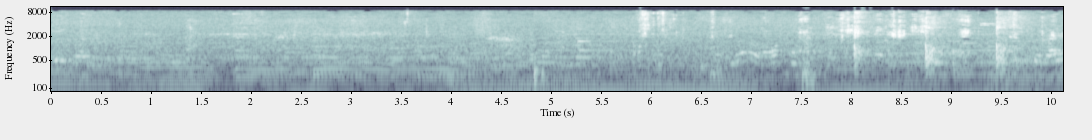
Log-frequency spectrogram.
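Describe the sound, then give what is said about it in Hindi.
A spoon scrapes and clinks around a cooking pot, mixing in spices and salt with soft wet squishing and scattered metallic taps that grow busier toward the end, under a low steady background hum. “अब आप इसे मिक्स करिए। जब सब मसालों की भीनी भीनी खुशबू उठने लगे तो इसमें थोड़ा पानी डाल दीजिए।”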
